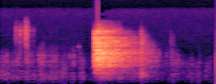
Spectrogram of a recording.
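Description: Chalk writing on a blackboard, with faint light taps and scratches. About a second in comes a sudden, louder scraping noise that fades within half a second.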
